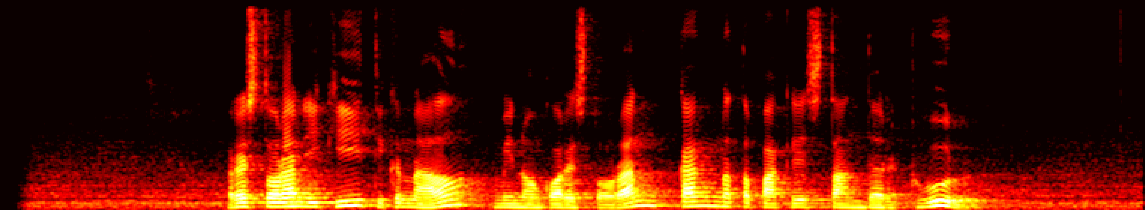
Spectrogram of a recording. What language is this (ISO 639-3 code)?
jav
